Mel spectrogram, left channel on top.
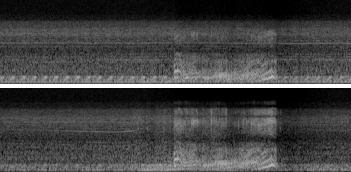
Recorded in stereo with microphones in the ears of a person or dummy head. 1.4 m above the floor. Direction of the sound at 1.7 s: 80° right.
